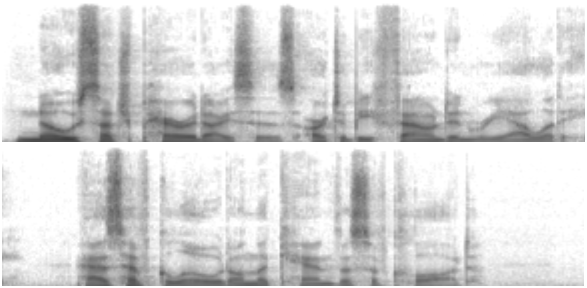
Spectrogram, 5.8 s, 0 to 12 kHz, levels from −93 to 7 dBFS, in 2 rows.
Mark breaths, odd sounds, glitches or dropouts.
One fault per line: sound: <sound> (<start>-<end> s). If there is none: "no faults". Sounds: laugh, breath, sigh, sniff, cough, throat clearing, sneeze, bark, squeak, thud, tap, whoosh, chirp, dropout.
no faults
